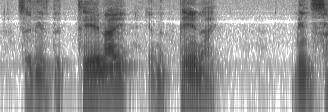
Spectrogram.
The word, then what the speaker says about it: tēnei: from those particular areas, they would pronounce this as penei, Penei. However, every other region around, or most regions around the country, if they were talking about the word this, they would say tēnei.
